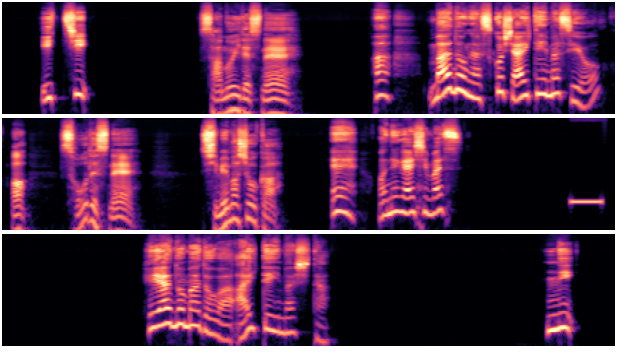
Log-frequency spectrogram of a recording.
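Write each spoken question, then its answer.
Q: 部屋の窓は開いていました。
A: 正しい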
